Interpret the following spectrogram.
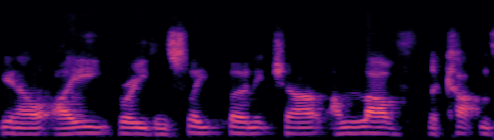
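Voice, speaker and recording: A man with a British accent talks at a fairly slow pace and medium pitch. His intonation is monotone and flat. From Kent, southeast England. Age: 50s. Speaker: business owner. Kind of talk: interview.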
